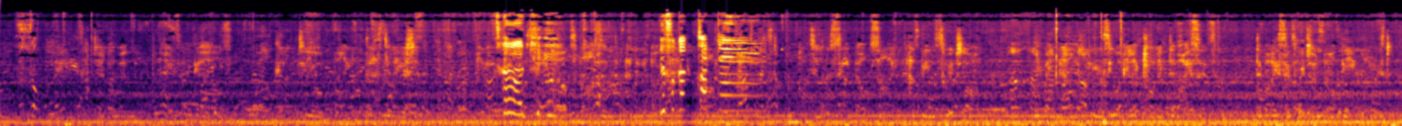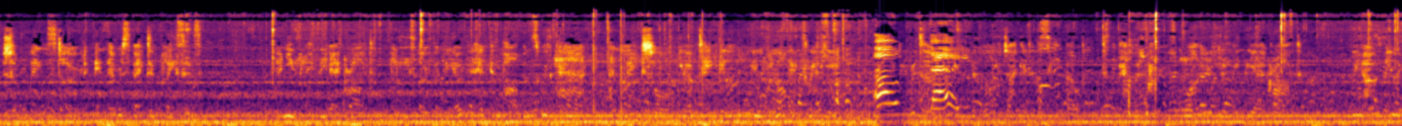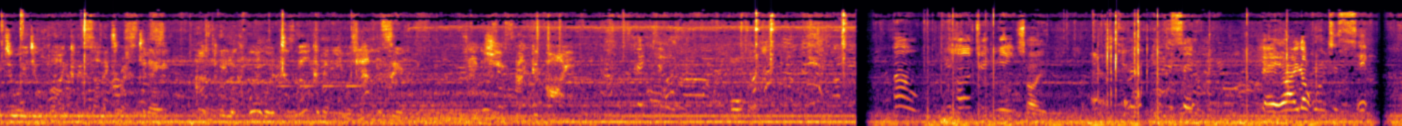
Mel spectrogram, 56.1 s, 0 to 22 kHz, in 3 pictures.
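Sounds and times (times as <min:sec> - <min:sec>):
jet engine hum in cabin: 0:00.0 - 0:56.0
passengers' voices: 0:00.0 - 0:56.0.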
